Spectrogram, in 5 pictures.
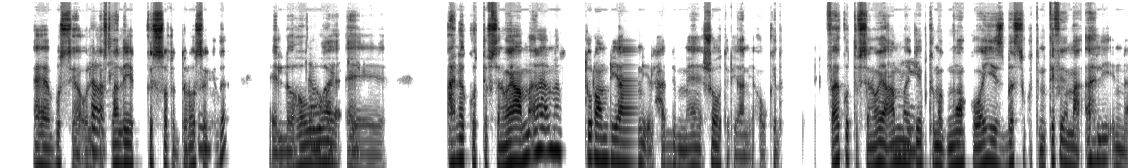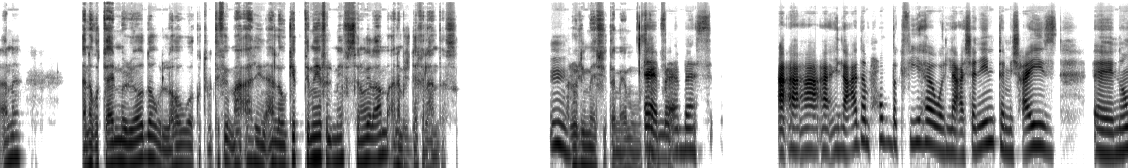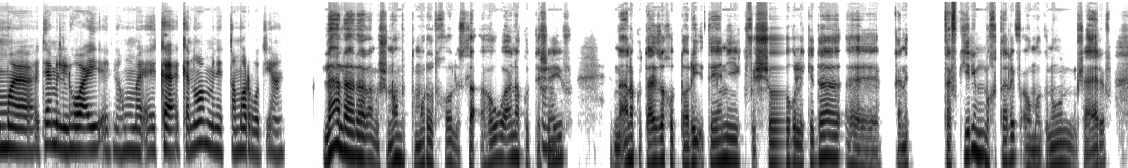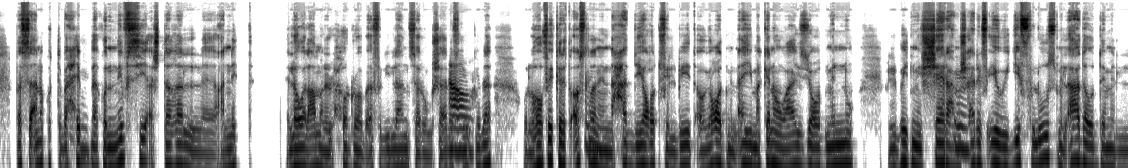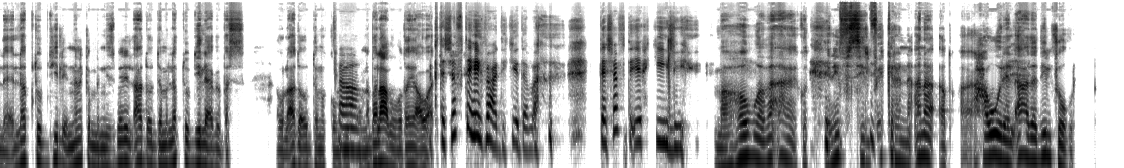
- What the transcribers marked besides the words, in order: unintelligible speech; unintelligible speech; tapping; dog barking; tsk; in English: "freelancer"; in English: "الlaptop"; in English: "الlaptop"; laughing while speaking: "بقى"; chuckle
- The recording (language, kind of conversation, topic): Arabic, podcast, إزاي بتتعامل مع ضغط العيلة على قراراتك؟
